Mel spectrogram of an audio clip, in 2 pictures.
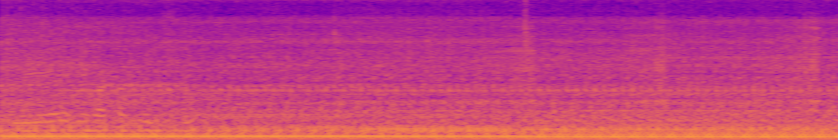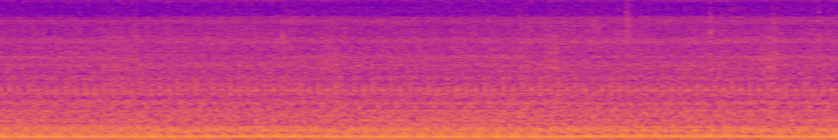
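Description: A tractor engine runs steadily at a low, droning idle while the repaired hydraulic pump lifts, loud and continuous from nearby throughout with no clear change in pitch.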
